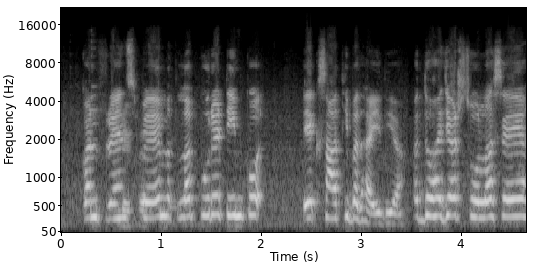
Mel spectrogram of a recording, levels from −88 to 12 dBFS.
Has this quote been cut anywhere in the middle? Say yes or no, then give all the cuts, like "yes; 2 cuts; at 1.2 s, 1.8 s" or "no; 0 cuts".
yes; 1 cut; at 3.5 s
